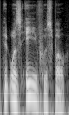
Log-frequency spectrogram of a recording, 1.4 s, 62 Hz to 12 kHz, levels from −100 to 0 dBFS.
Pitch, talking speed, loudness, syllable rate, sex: 100 Hz, 215 wpm, -18 LUFS, 5.8 syllables/s, male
